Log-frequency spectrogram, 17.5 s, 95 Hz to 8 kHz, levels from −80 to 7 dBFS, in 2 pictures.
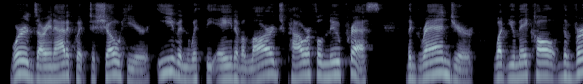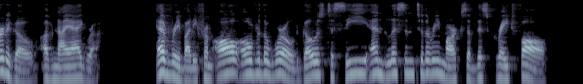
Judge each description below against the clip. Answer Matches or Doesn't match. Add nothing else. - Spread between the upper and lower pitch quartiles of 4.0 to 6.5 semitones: Matches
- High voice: Doesn't match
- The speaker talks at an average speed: Matches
